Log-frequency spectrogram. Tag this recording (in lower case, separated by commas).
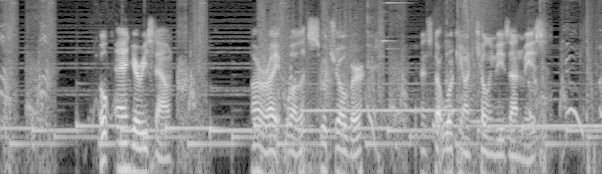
speech, music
